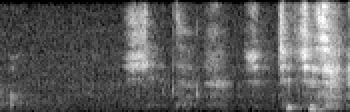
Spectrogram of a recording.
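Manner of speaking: hushed, breathless string of swears; panicked swearing. Retold or imitated. Reader fearing for the heroine, hushed panicked swearing. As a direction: mutter the curses under your breath in dread. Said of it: "I was like".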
